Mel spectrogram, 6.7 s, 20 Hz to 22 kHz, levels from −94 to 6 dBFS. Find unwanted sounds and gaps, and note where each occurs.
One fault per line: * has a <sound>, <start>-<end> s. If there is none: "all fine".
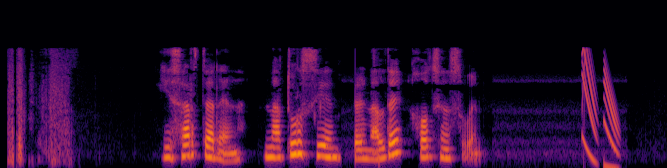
* has a dropout, 3.4-3.6 s
* has a chirp, 5.8-6.2 s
